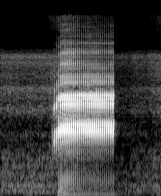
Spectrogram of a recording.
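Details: A male Cope's gray treefrog (Hyla chrysoscelis) calling in a backyard on a humid, muggy night gives a fast, harsh, buzzy trill about half a second long.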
